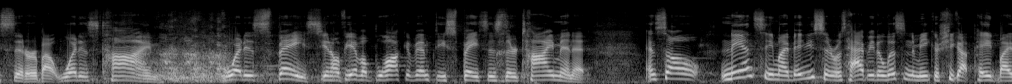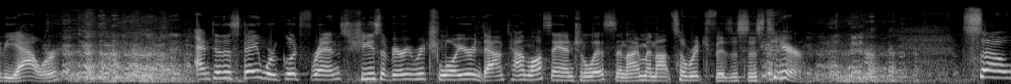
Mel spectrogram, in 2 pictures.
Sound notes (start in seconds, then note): 10.6 laughter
